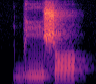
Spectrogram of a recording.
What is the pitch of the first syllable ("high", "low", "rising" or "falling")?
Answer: low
